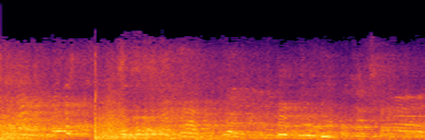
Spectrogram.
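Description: Two heavy thuds on a wrestling ring mat, one at the start and one about a second in, over spectators shouting and talking.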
